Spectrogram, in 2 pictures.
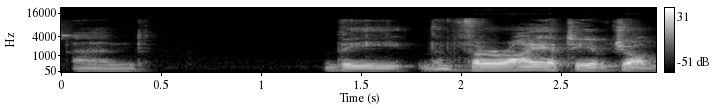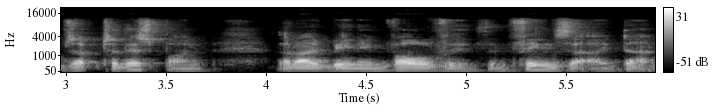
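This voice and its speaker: This man speaks fairly slowly with a slight Welsh accent. His fairly low voice has a dark, mellow tone. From South Wales. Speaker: garage business trainer, former mechanic. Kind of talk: podcast interview. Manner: hesitant, many fillers.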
